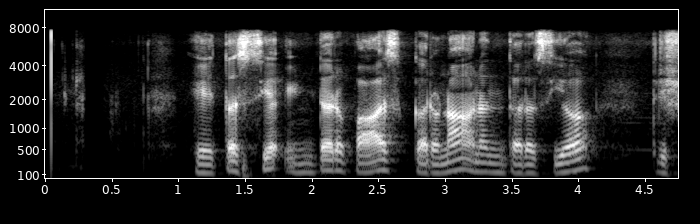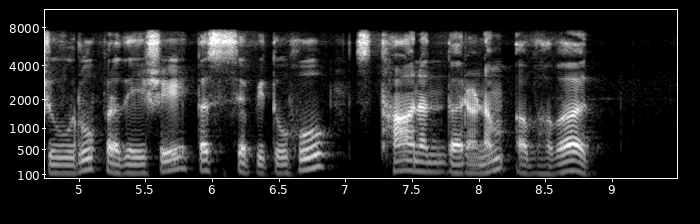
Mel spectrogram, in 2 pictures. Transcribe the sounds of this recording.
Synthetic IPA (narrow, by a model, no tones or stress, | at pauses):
eːt̪ɐsjɐʔiɳʈɐɾpaːskɐɾɳaːɐnɐnt̪ɐɾɐsjɐ | t̪ɾiʃuːɾupɾɐd̪eːʃeːt̪ɐsjɐpit̪uɦust̪ʰaːnɐnt̪ɐɾɐ̰ɳɐ̰mɐbʱɐʋɐt̪̚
